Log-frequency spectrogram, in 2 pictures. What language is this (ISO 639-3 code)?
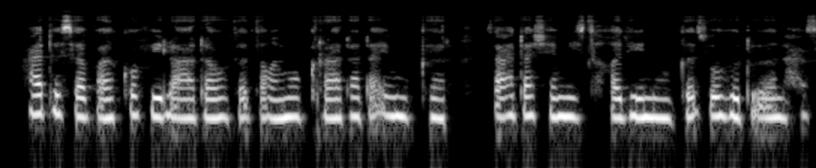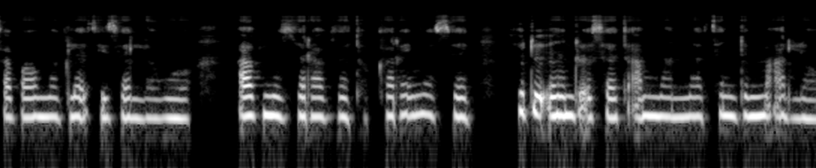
tir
